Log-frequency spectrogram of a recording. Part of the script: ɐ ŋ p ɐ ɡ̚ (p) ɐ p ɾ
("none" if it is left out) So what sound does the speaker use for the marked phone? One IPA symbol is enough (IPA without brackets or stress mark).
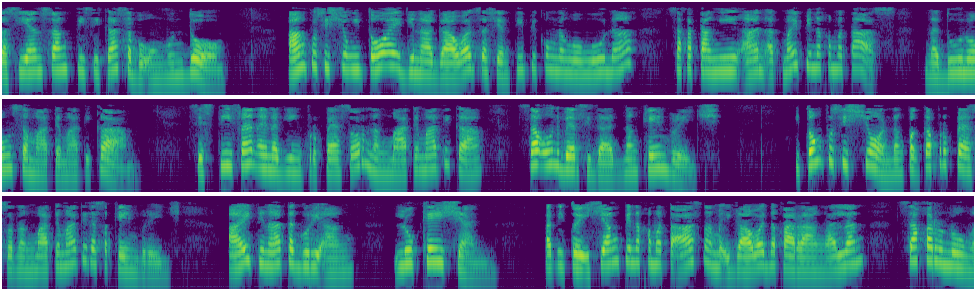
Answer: k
